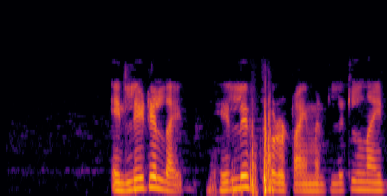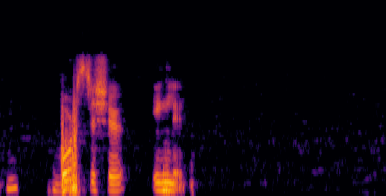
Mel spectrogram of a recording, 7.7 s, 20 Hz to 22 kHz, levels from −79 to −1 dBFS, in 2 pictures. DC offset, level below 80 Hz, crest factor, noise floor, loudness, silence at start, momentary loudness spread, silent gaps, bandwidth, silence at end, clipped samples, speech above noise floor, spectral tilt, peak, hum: under 0.1%; -60 dBFS; 20 dB; -68 dBFS; -20 LUFS; 1.1 s; 13 LU; none; 7.2 kHz; 1.95 s; under 0.1%; 48 dB; -6 dB/octave; -2 dBFS; none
